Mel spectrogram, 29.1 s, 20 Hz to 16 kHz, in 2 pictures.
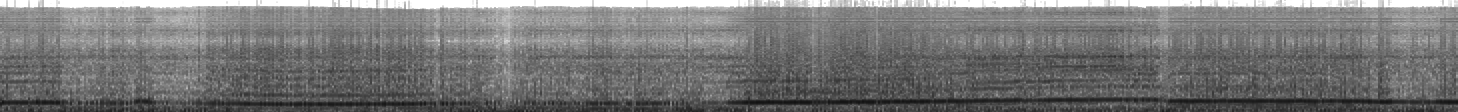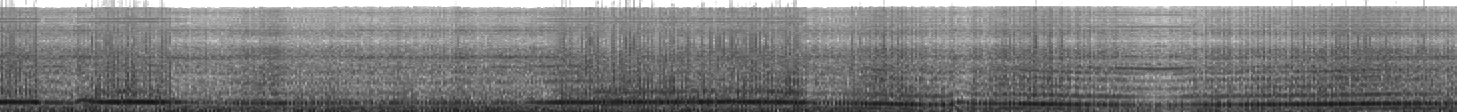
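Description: Kawasaki ZX-10 sportbike's inline-four engine at sustained high revs from onboard, its pitch climbing and falling with the throttle, with brief dips at gear changes, under steady wind rush.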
